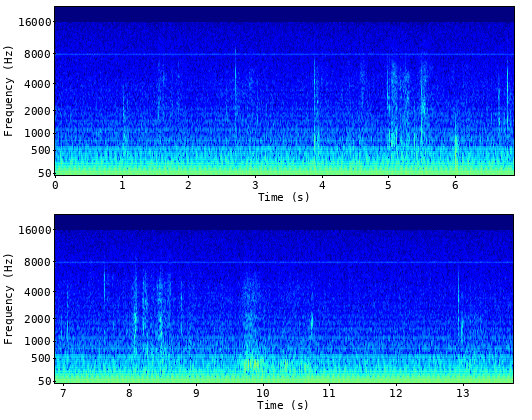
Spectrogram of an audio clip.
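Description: Steady electrical mains hum in the sound system, with faint paper rustles and small clicks as a sheet of paper is handled at the lectern in the middle of the stretch.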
